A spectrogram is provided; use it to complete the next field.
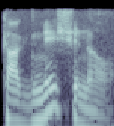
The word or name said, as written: cognitional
